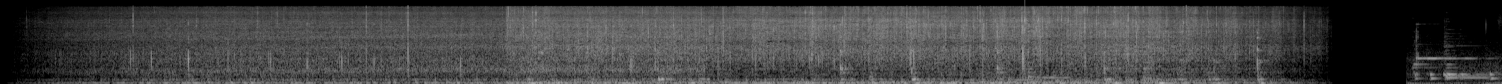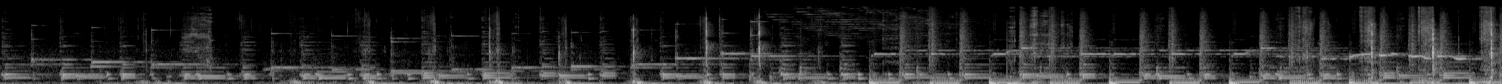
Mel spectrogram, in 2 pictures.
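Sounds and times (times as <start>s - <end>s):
food sizzling in oil: 0.1s - 13.4s.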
